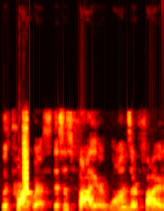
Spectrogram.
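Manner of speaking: ordinary talk, nothing marked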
